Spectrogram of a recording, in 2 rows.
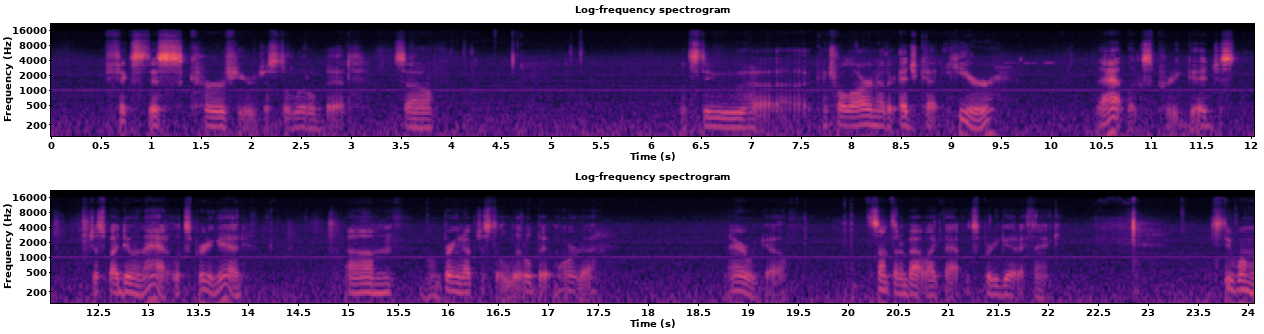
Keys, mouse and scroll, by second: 6.2 KP_1, 8.7 ctrl+r.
